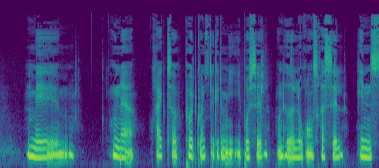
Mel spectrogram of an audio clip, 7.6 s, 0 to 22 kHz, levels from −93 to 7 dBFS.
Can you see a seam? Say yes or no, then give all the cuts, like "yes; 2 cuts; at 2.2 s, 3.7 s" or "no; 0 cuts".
no; 0 cuts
